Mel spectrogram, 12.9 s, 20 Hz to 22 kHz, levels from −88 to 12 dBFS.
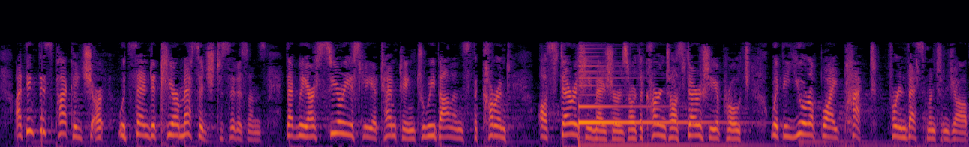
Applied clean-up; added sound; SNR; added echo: none; Acoustic guitar; -1 dB; none.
